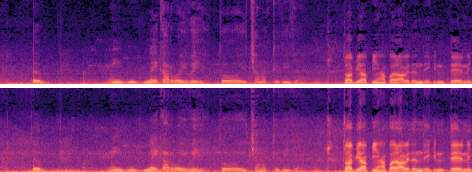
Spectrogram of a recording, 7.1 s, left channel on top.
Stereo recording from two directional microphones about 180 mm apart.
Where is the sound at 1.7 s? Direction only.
10° left (ahead or behind).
